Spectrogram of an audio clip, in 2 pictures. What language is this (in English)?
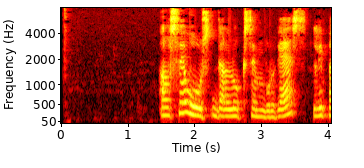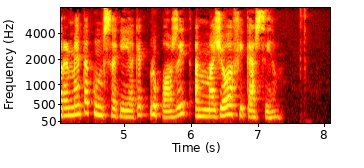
Catalan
